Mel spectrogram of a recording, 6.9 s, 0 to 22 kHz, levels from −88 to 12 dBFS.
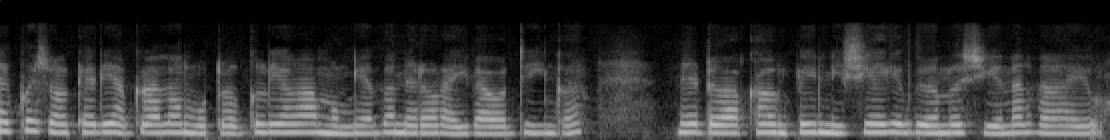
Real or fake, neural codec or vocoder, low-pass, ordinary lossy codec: fake; codec, 24 kHz, 1 kbps, SNAC; 10.8 kHz; none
